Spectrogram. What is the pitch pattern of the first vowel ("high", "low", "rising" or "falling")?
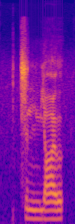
high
